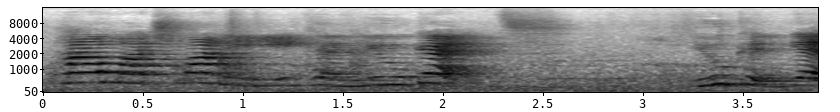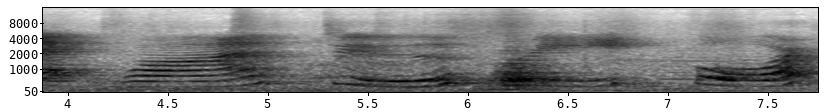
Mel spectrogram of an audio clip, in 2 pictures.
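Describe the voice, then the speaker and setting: A woman teacher with a very high, bright voice addresses a class of children in simple, repeated phrases. She speaks slowly, and the room echoes heavily around her. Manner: simple, repetitive phrasing with questions to pupils. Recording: very echoey room, distant mic, faint noise.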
